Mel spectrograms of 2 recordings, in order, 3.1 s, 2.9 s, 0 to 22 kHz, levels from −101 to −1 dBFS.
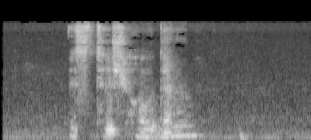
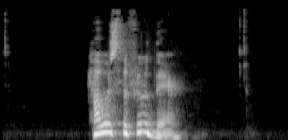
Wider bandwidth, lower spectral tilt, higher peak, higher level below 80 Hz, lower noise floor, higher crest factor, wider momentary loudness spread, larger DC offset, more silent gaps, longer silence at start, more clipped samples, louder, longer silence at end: second, 12 kHz vs 16 kHz; second, -2.5 dB/octave vs -5.5 dB/octave; first, 0 dBFS vs -4 dBFS; first, -46 dBFS vs -56 dBFS; second, -42 dBFS vs -84 dBFS; about the same, 20 dB vs 18 dB; first, 17 LU vs 12 LU; neither; neither; second, 0.1 s vs 0.9 s; neither; first, -14 LUFS vs -19 LUFS; second, 0.4 s vs 1.1 s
